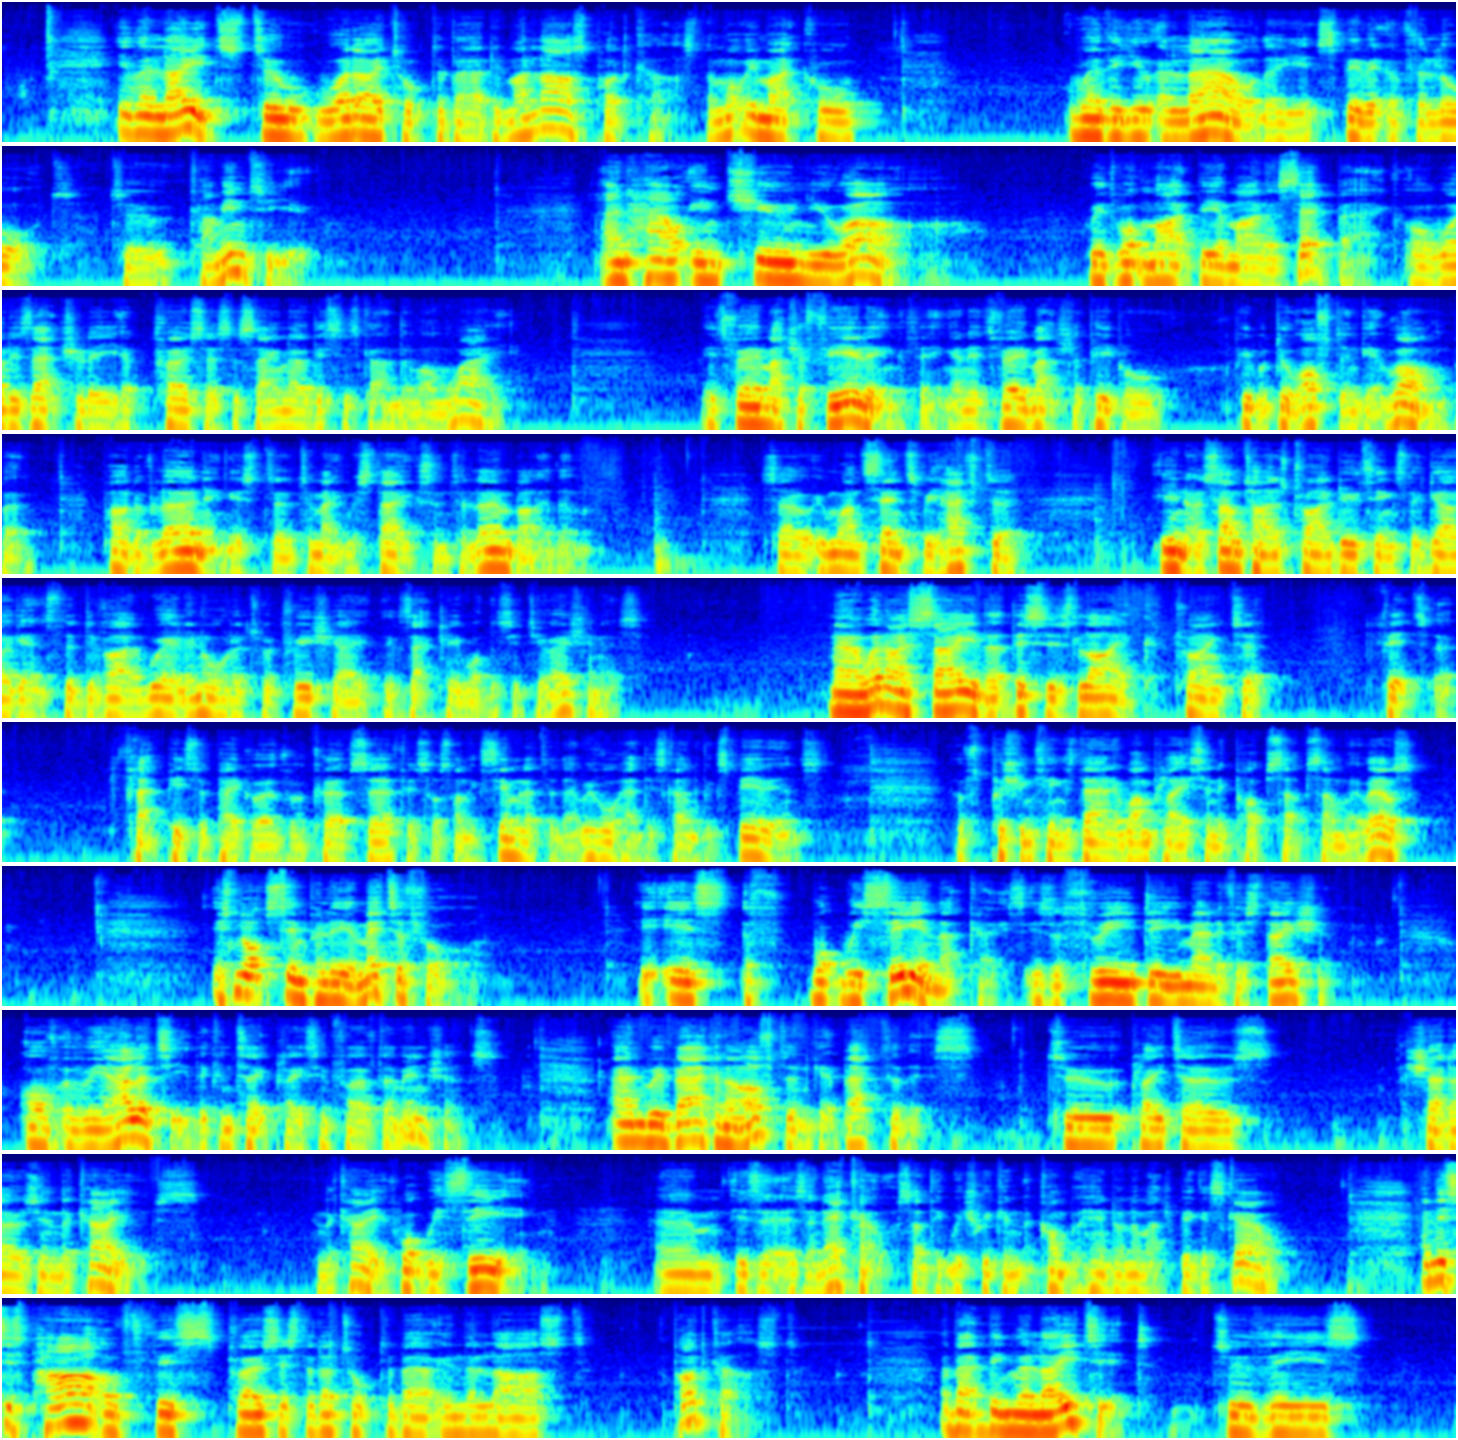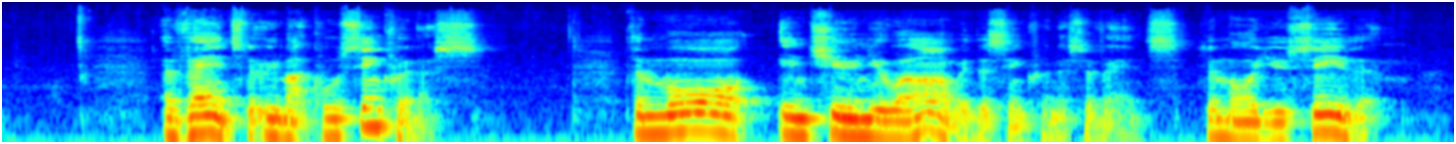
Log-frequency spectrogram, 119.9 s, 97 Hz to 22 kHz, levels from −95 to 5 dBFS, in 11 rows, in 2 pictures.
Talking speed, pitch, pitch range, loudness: 135 wpm, 105 Hz, 95-120 Hz, -22 LUFS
